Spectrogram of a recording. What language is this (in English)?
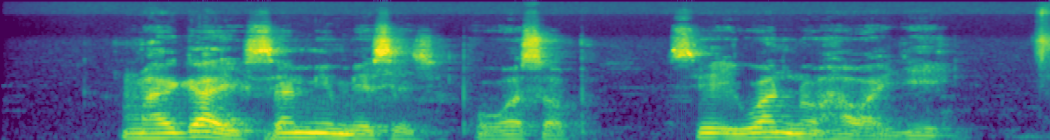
Nigerian Pidgin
